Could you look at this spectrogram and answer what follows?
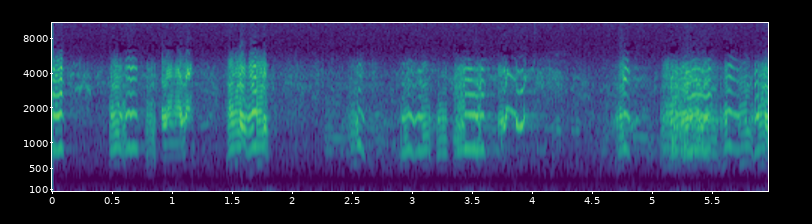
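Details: Pink-footed goose giving clear, loud, harmonic honks in short bursts of two or three notes, with brief pauses between. A rougher cluster of overlapping calls comes at the close.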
